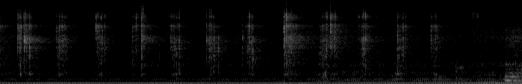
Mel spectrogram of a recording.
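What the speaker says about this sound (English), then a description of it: "To this, I'm going to give a generous grind of black pepper." A hand-turned pepper mill grinding black pepper over a pot of chana soup, giving a steady series of dry, crunchy ratcheting bursts, about a dozen evenly spaced twists, close and fairly quiet with no talk.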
